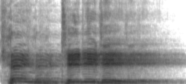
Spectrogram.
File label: English Announcer; King Dedede; SSB4; SSBU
